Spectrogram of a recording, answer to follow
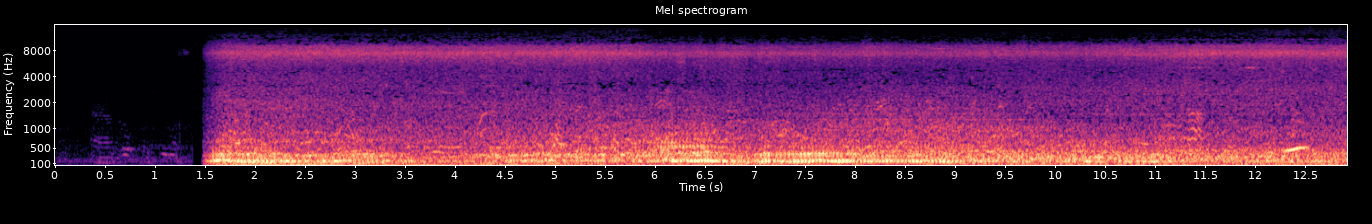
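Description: Near quiet for about a second and a half, then street ambience starts abruptly: a steady traffic rumble with voices of people passing by.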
